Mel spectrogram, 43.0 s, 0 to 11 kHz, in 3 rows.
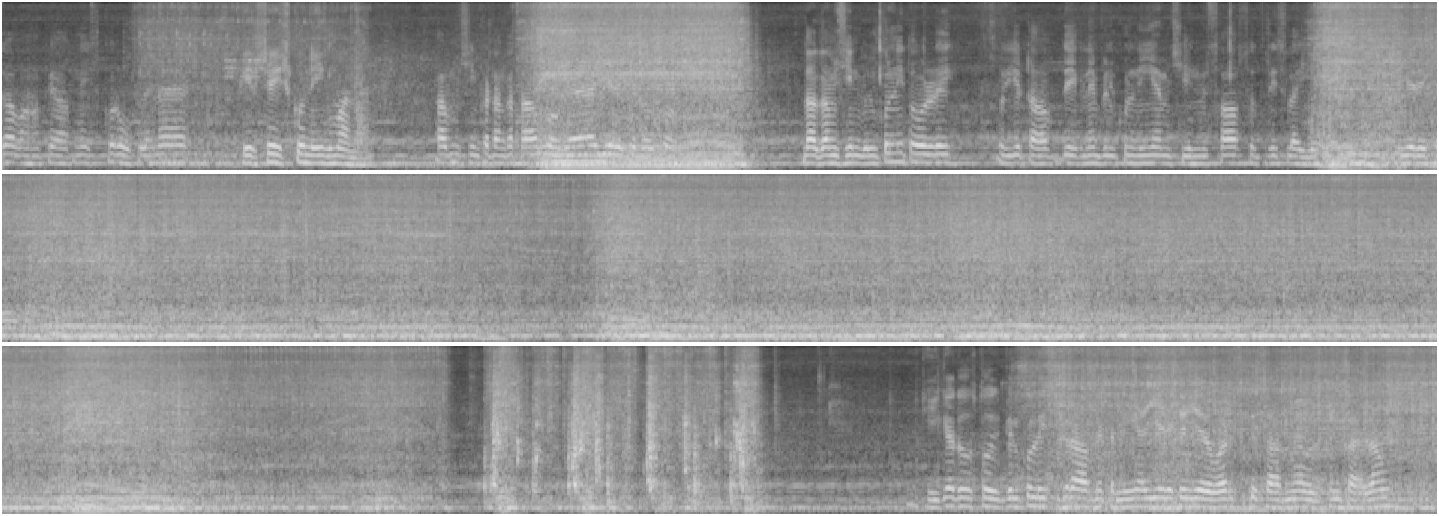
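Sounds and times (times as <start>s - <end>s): sewing machine stitching: 1.2s - 3.7s, 5.1s - 7.7s, 13.0s - 36.4s, 38.8s - 43.0s.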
